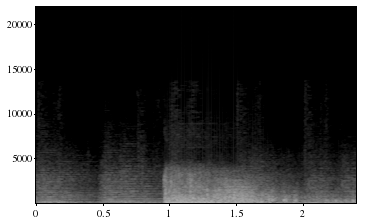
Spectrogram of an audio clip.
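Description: Title theme music with a steady beat, cut into about a second in by a loud, sudden explosion sound effect that lasts about a second before the music resumes.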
